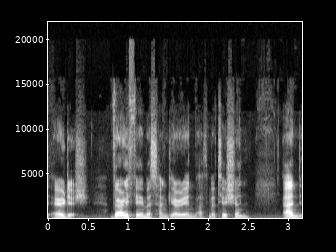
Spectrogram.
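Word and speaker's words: Erdős: spelled er D OS and his name is pronounced air dish very famous Hungarian mathematician and he was one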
